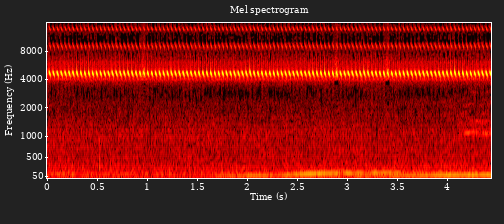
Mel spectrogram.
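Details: Continuous rapid, evenly pulsed high trill of a mottled bush cricket (Eurepa marginipennis), constant in pitch, with a soft low rumble in the background partway through.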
